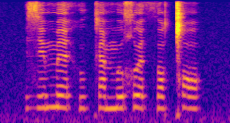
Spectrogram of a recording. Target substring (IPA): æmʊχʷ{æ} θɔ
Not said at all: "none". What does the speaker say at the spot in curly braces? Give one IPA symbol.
æ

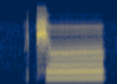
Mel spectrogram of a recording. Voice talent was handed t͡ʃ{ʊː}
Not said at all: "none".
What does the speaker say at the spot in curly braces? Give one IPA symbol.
ʊː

